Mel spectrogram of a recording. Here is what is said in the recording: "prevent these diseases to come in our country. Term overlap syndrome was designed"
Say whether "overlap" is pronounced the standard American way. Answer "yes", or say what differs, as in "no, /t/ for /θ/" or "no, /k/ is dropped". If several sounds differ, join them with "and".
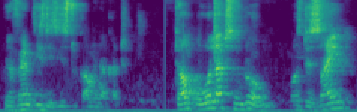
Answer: no, /w/ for /v/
